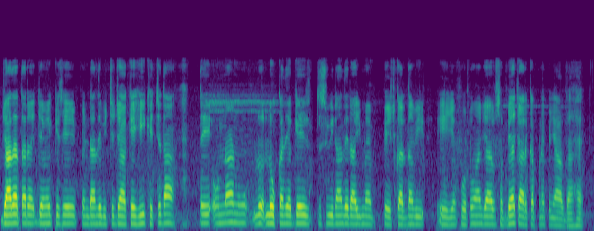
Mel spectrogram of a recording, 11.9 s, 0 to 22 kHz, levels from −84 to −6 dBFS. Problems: background sounds at intervals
